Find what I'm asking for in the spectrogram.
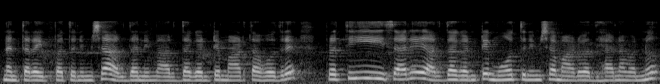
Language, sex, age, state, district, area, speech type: Kannada, female, 45-60, Karnataka, Bangalore Rural, rural, spontaneous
